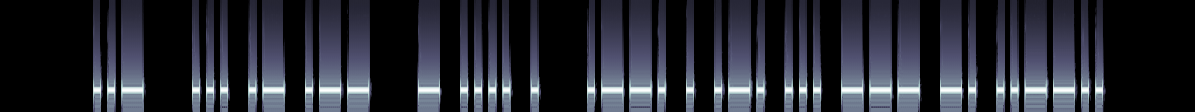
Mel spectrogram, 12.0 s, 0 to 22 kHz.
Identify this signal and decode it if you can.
Morse code, heard as a keyed tone, about 17 wpm, 700 Hz. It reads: U SAW THE PERSON?
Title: Sentences from Top 400 Words and Abbreviations 17wpm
